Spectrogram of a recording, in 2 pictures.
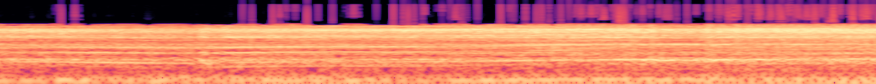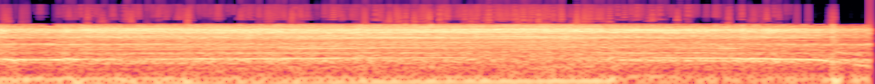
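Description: Open-wheel formula race car's engine running hard at high revs, picked up by an on-board camera along with heavy wind rush. The engine note dips briefly about a second and a half in, then climbs slowly, and drops and picks up again right at the end.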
